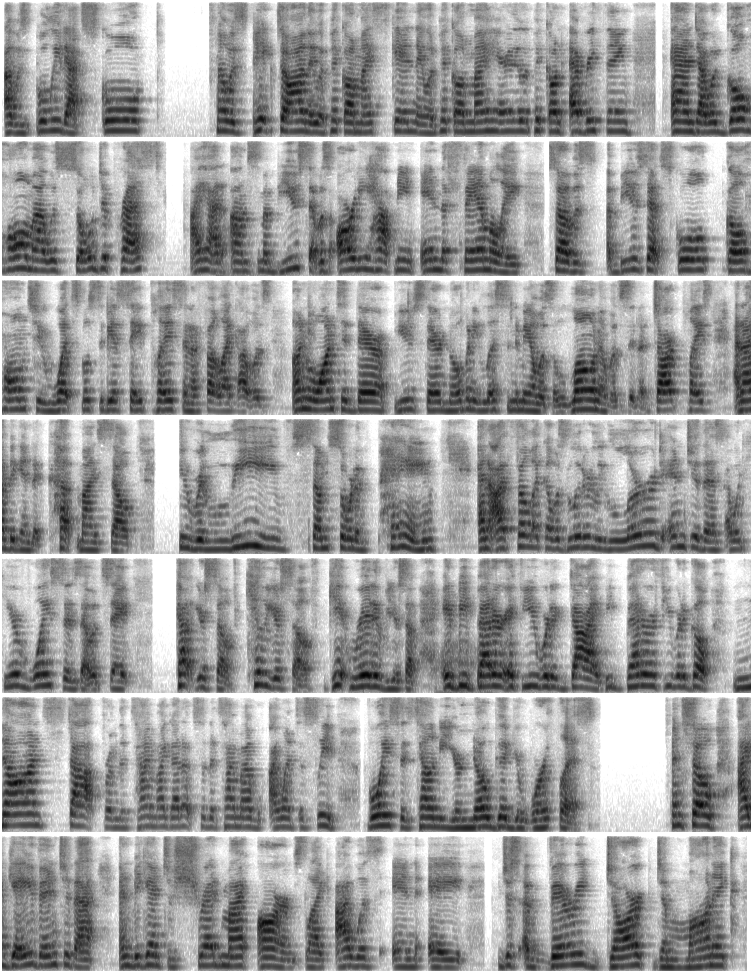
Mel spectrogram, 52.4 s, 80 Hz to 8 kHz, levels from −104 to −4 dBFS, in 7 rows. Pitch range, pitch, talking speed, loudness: 190-225 Hz, 205 Hz, 210 wpm, -20 LUFS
